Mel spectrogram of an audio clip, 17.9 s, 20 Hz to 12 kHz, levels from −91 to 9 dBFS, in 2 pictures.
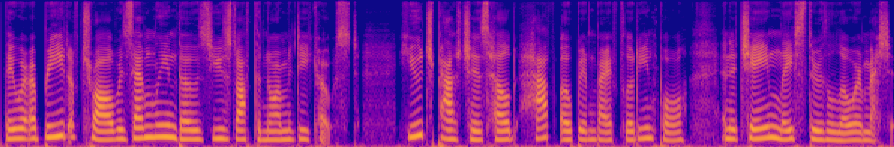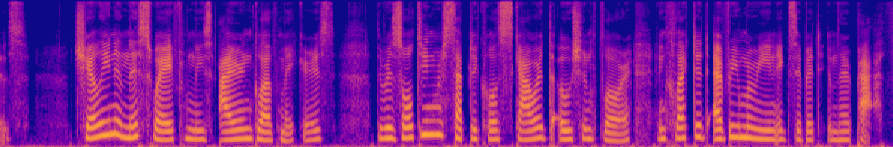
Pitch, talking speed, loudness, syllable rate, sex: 215 Hz, 180 wpm, -19 LUFS, 5.5 syllables/s, female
